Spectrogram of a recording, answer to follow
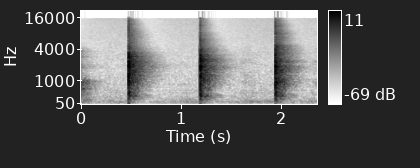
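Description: Hand claps keeping a steady beat, three claps about three-quarters of a second apart, marking the pulse to read a rhythm against.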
